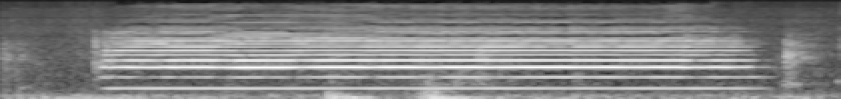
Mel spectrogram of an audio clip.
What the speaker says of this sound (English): an oboe that plays the note A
